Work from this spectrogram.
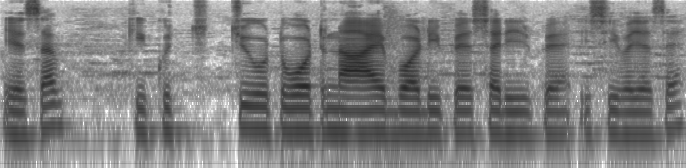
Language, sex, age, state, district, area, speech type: Urdu, male, 18-30, Uttar Pradesh, Ghaziabad, urban, spontaneous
